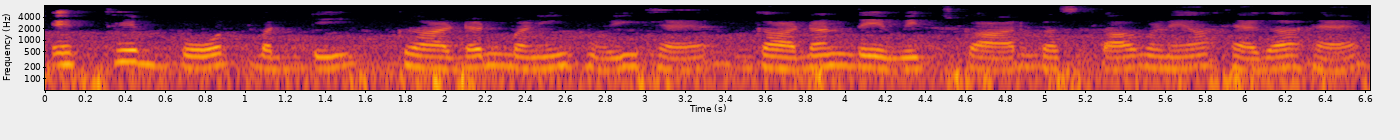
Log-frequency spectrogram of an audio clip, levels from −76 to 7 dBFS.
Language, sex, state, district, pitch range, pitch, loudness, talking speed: Punjabi, female, Punjab, Pathankot, 185-210 Hz, 195 Hz, -15 LUFS, 125 wpm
